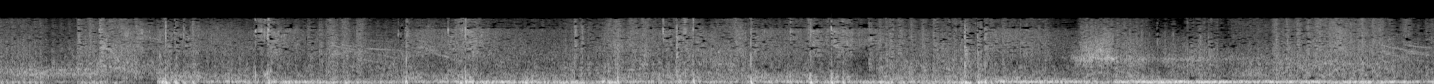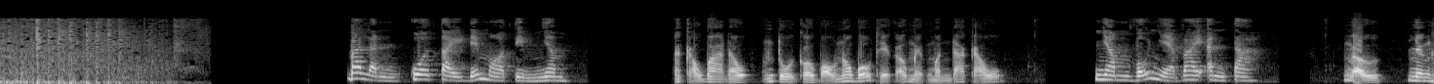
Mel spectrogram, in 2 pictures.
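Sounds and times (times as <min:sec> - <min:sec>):
gunfire from large and small guns: 0:00.0 - 0:11.1, 0:12.0 - 0:16.4
speech: 0:17.9 - 0:20.1, 0:21.1 - 0:24.4, 0:25.3 - 0:27.0, 0:27.8 - 0:28.6.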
